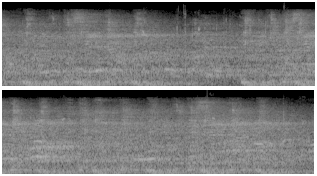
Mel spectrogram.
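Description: Basketball arena ambience: a steady crowd murmur with faint music under it.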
